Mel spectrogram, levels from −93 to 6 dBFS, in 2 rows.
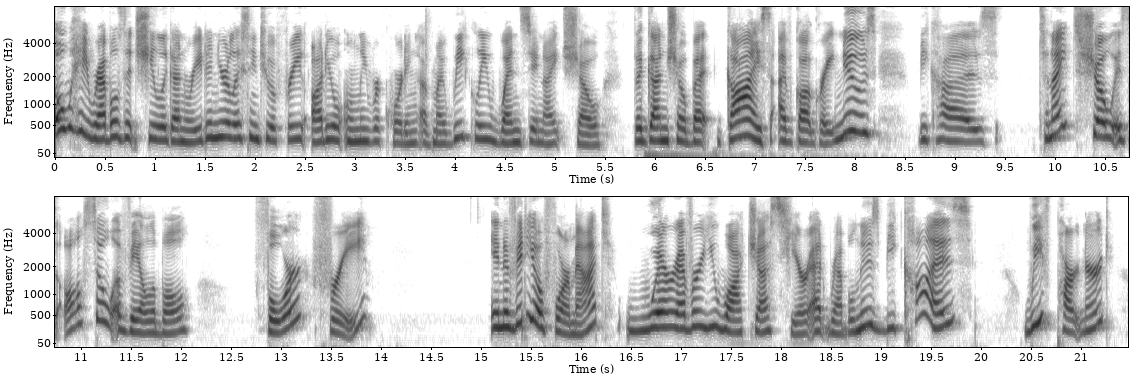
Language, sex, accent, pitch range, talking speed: English, female, American, 195-270 Hz, 150 wpm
